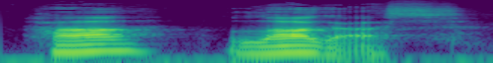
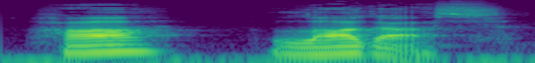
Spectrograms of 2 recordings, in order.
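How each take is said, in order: No difference in how they are said.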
